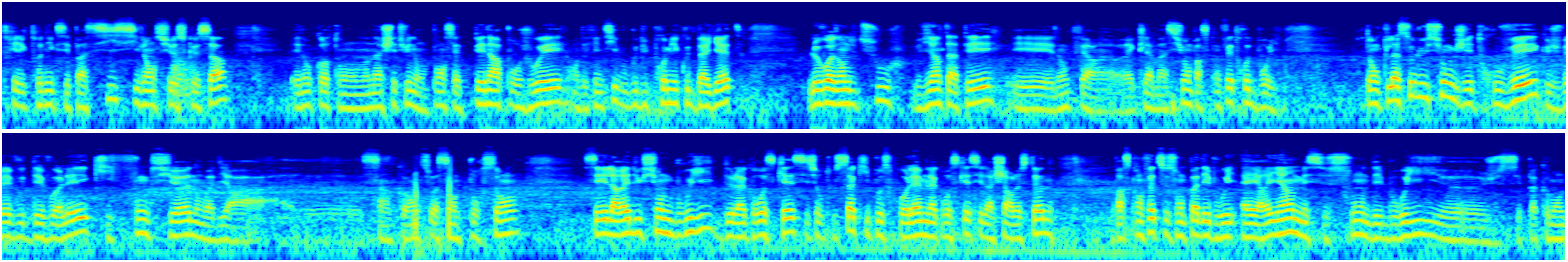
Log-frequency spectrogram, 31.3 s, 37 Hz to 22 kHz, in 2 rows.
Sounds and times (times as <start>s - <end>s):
Speech: 0.0s - 2.3s, 2.9s - 7.4s, 8.1s - 12.8s, 13.6s - 20.9s, 21.5s - 26.2s, 26.8s - 31.2s.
